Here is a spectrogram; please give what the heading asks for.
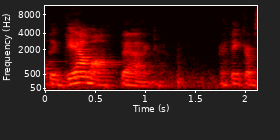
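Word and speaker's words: Gamow: I know it's spelled G-A-M-O-W, but I think it's Gamoff, like with O-F-F.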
